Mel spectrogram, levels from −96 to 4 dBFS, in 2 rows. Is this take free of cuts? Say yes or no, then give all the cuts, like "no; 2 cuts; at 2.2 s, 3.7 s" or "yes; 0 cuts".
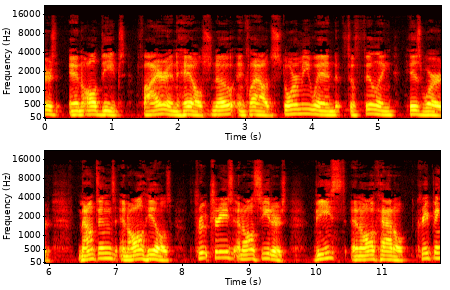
yes; 0 cuts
